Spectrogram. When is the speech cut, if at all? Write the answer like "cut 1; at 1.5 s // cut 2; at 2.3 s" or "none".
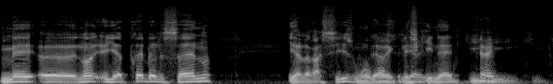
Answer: cut 1; at 3.7 s // cut 2; at 4.6 s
